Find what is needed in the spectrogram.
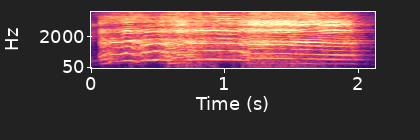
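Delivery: loud, high drawn-out mock wail; hammed-up crying howl. Friend imitating the caught-out man, exaggerated wail. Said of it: "And then he's like".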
